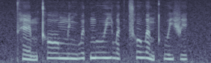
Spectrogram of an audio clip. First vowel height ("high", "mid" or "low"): mid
